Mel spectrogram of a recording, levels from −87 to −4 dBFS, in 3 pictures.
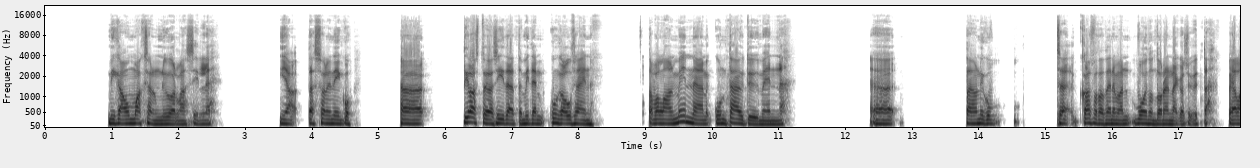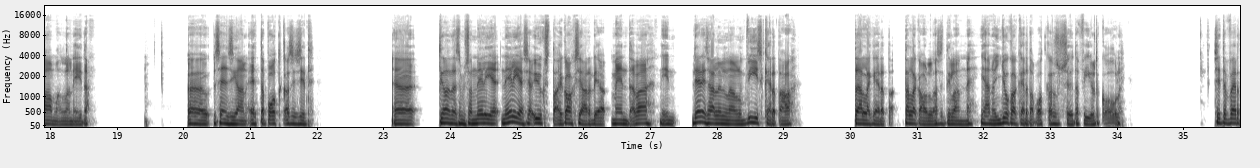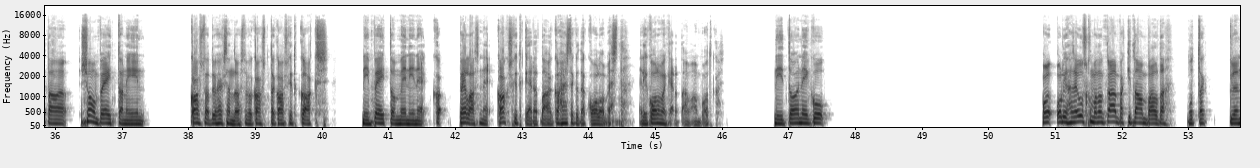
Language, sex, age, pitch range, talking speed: Finnish, male, 30-49, 115-140 Hz, 110 wpm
